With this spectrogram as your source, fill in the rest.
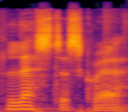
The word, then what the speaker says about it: Leicester Square: square it was like no no no darling it's pronounced leicester square i was like we've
